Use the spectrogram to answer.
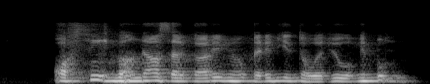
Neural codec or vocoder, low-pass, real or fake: codec, 16 kHz, 0.5 kbps, FunCodec, trained on Chinese and English, 25 frames a second; 7.2 kHz; fake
